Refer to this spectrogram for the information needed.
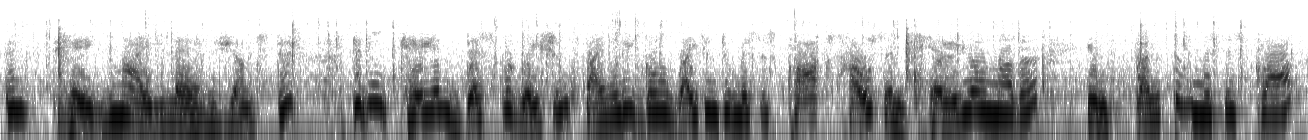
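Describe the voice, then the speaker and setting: A woman's voice: on the high side, animated, unhurried, mellow, a little hiss or hum. An actress playing a firm, scolding grandmother in a 1930s radio serial, on a muffled old disc. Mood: admonishing.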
